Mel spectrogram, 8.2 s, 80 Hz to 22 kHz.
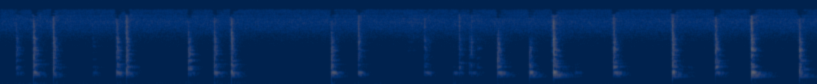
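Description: A small, hollow, square metal tea tin painted white is tapped on its side with long nails. There are about twenty slow, soft, irregularly spaced taps, each a short, hollow metallic tick with a tone around 570 Hz and only a brief ring.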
